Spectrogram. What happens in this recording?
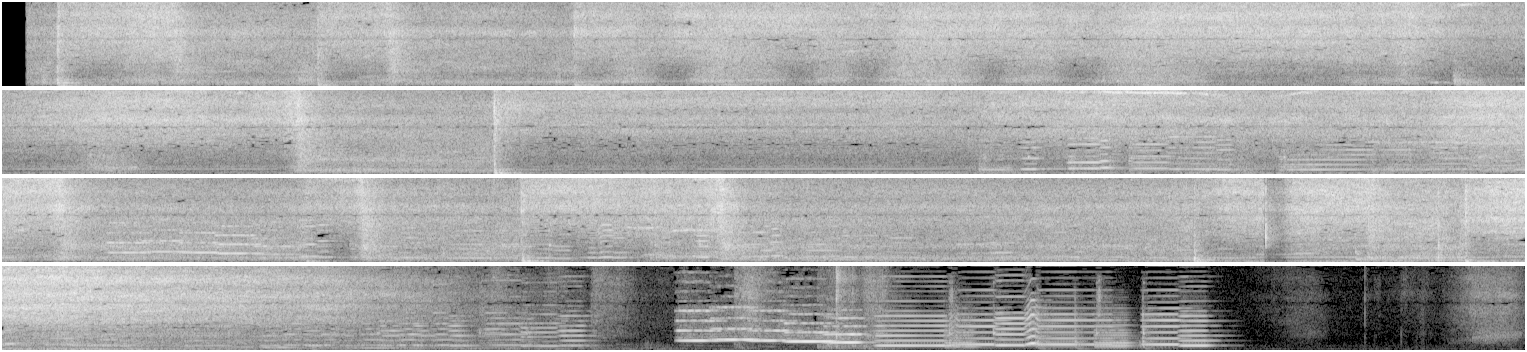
I was cleaning with the vacuum cleaner when suddenly I got an important call.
